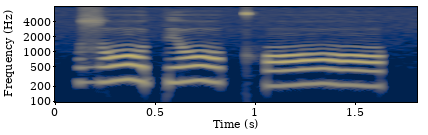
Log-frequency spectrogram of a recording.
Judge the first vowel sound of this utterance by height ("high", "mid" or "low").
mid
